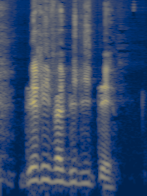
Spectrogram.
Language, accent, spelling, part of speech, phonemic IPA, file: French, France, dérivabilité, noun, /de.ʁi.va.bi.li.te/, LL-Q150 (fra)-dérivabilité.wav
- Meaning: differentiability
